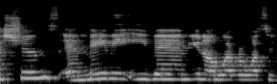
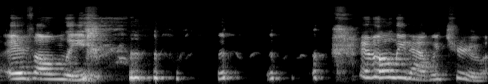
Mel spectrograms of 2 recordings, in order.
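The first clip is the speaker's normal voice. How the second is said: laughing; 5 semitones higher, 6 dB louder than usual. Real, not acted. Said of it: "why I'm laughing".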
